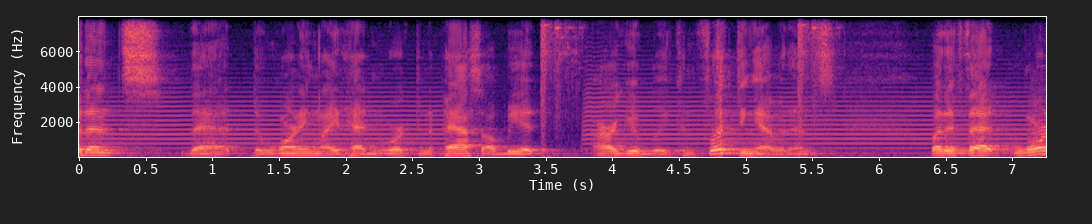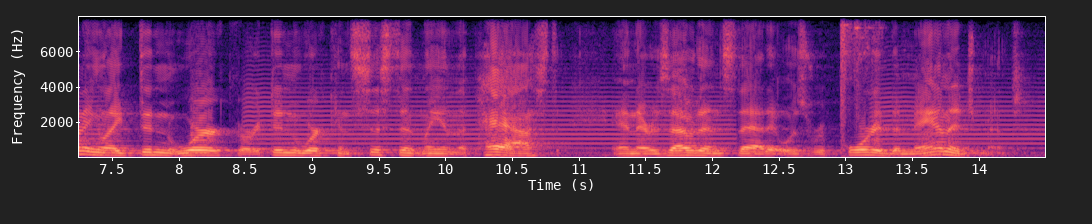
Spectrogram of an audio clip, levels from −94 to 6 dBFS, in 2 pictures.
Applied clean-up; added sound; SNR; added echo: none; Trumpet + Coin (dropping); 16 dB; none.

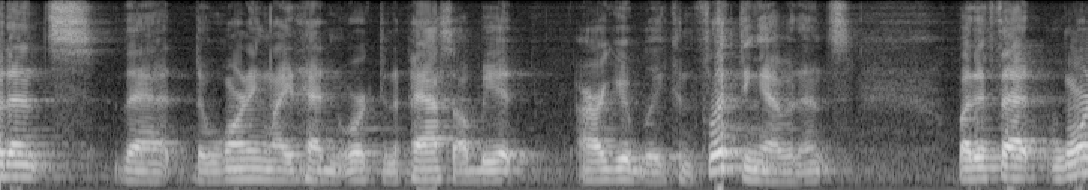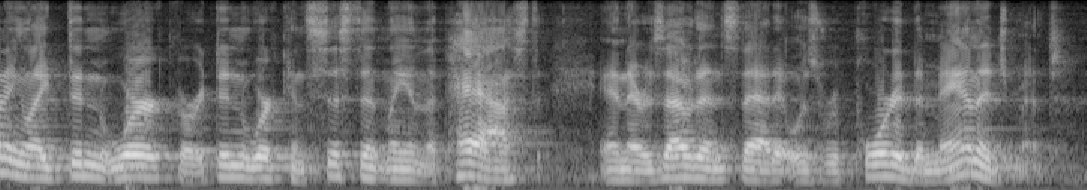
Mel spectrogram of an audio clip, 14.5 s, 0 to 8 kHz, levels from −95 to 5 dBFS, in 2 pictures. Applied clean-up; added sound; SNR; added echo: none; none; none; none.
